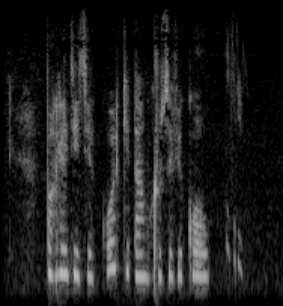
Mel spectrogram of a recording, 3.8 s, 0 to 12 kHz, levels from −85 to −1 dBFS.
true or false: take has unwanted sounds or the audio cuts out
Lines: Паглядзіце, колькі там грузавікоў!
true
